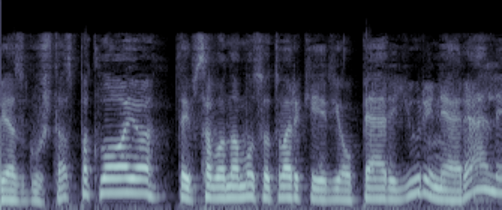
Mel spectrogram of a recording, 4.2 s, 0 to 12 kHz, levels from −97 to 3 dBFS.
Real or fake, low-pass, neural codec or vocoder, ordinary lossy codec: real; 7.2 kHz; none; AAC, 32 kbps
